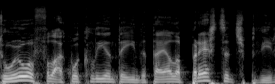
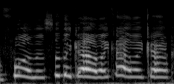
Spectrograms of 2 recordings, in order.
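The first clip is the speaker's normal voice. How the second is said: frantic. Retold or imitated.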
